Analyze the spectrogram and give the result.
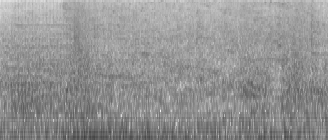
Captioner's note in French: une explosion gronde; tirs d'armes à feu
